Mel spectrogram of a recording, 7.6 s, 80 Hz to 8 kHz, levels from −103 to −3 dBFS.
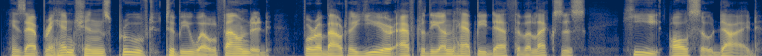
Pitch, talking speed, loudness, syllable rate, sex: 105 Hz, 155 wpm, -22 LUFS, 4.8 syllables/s, male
